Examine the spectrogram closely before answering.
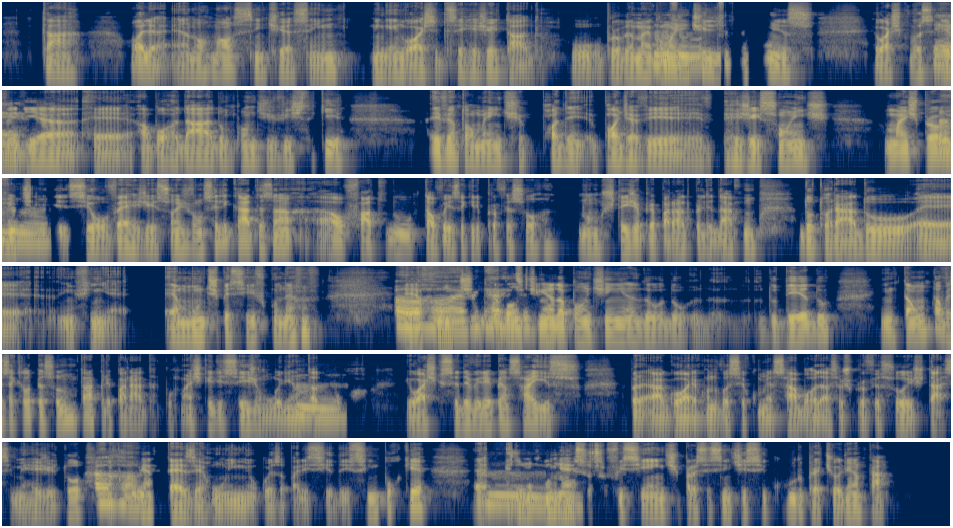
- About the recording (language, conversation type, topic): Portuguese, advice, Como você lida com a procrastinação frequente em tarefas importantes?
- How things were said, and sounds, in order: other noise; chuckle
